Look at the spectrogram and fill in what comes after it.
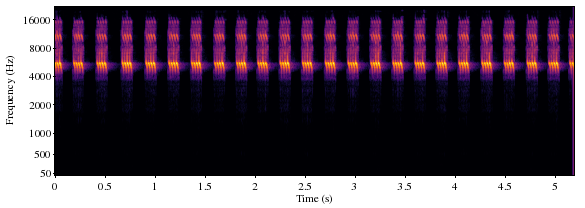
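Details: Crickets chirping, captured on a high-quality audio recorder: clean, high-pitched pulses repeated about four times a second in a steady, even rhythm, with no other sounds.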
